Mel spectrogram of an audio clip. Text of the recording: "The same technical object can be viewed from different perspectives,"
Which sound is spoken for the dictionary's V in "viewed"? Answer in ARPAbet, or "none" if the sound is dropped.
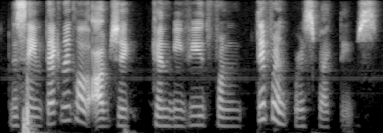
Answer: V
